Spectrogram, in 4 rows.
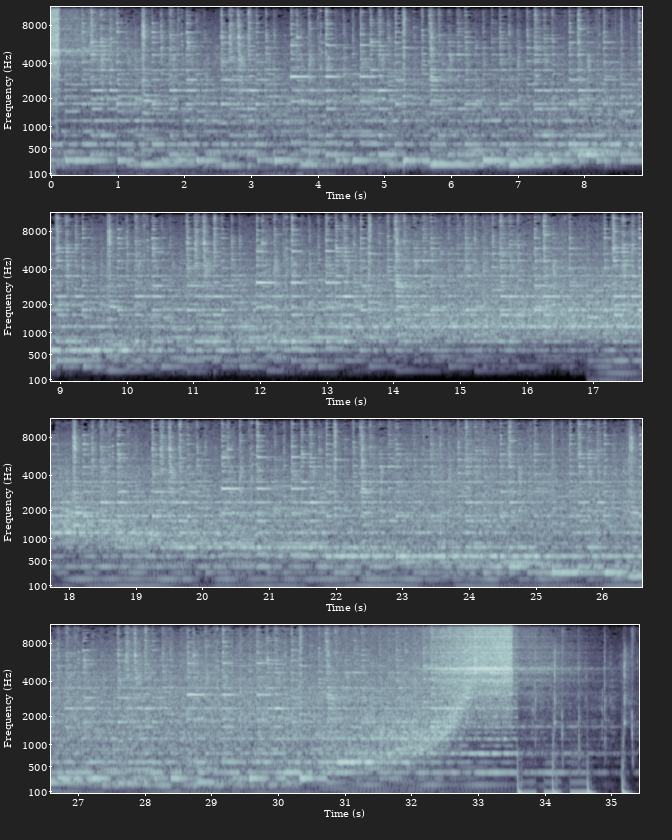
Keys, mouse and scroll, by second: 1.5 click, 2.3 middle click, 3.1 middle click, 4.1 click, 4.8 shift+click, 7.1 click, 7.3 ctrl+z, 8.3 right click, 10.2 click, 13.1 click, 13.3 ctrl+z, 16.1 click, 16.3 ctrl+z, 22.1 click, 22.5 ctrl+z, 28.1 click, 29.6 alt+click.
